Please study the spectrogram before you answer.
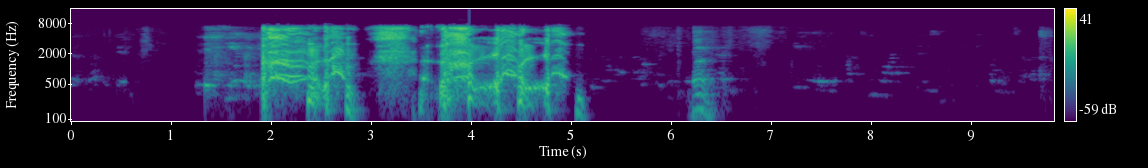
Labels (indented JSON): {
  "expert_labels": [
    {
      "quality": "ok",
      "cough_type": "dry",
      "dyspnea": false,
      "wheezing": false,
      "stridor": false,
      "choking": true,
      "congestion": false,
      "nothing": false,
      "diagnosis": "lower respiratory tract infection",
      "severity": "severe"
    }
  ],
  "age": 69,
  "gender": "male",
  "respiratory_condition": false,
  "fever_muscle_pain": false,
  "status": "COVID-19"
}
